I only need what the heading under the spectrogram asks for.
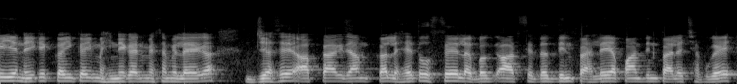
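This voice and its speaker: A man's voice: fairly high pitch, lo-fi sound. A man explaining exam news informally as a coach, repeating his points and often checking that listeners follow.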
